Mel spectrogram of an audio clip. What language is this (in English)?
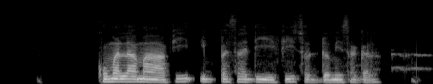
Oromo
